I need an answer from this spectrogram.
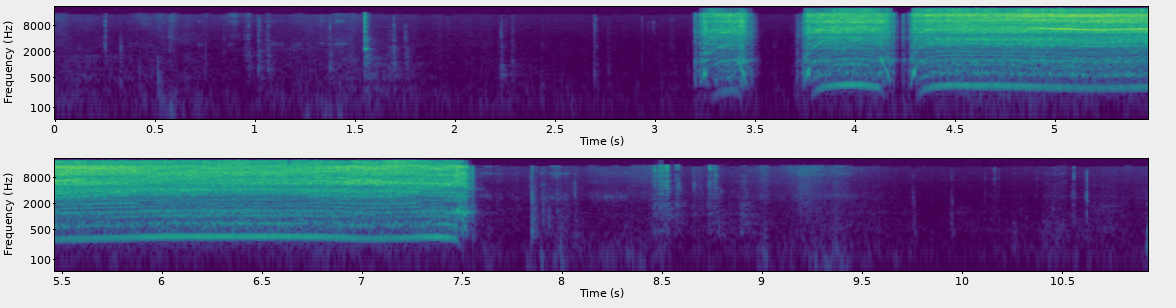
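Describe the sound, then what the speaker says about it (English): Cordless power drill backing a screw out of the bottom hinge of a wooden enclosure door, two short bursts and then a sustained whirring run of a few seconds, with soft handling clatter before and after. "And then I'll screw off the bottom hinge."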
